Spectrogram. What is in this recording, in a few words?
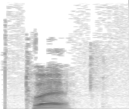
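"thue1", Teochew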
